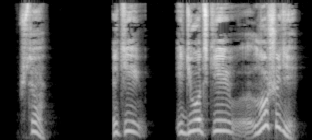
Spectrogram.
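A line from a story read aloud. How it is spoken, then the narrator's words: Uncertain question. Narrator (Russian): неуверенно спросил Рон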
